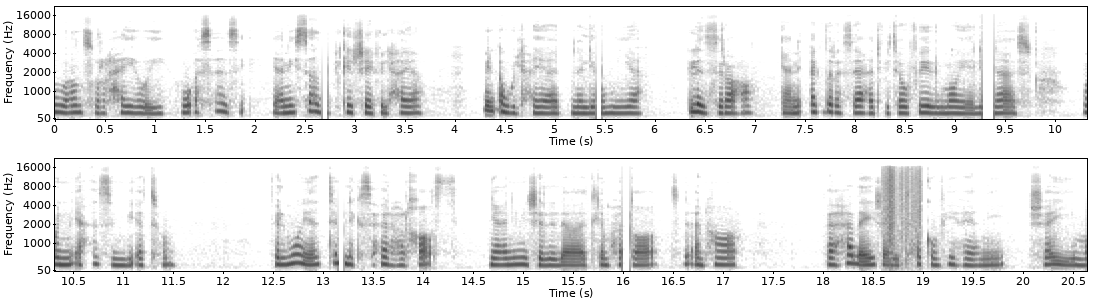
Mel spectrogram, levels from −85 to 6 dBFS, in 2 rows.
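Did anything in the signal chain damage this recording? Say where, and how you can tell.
Yes. Five Bluetooth dropouts point to the wireless playback link. The speech drops to silence at 2.67, 5.41, 9.27, 13.16 and 15.99 s. Gaps last 61, 61, 122, 61 and 81 ms. The speech then resumes as if it had played on. The lengths fit groups of lost 20 ms packets.

Cable scratch noise appears from 18.58 to 18.99 s. This is the analogue wiring. Dense, uneven bursts of scratching ride over the speech, only a little quieter than it. A worn cable or connector was likely moved, making its contact resistance jump rapidly.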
